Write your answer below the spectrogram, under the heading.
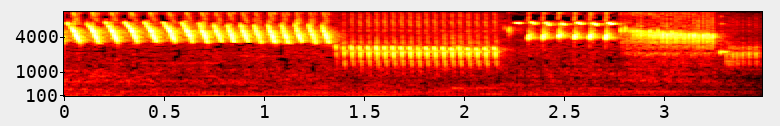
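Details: Training song of a Spanish Timbrado canary: a fast bright pulsed trill of clear repeated notes, followed by a lower rattling roll, a short high trill, and a descending low run.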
